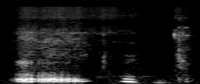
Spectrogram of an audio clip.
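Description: A man's low, drawn-out hesitation sound, an "uhh", lasting under a second, then a brief short one about a second later, as he pauses mid-sentence searching for words.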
